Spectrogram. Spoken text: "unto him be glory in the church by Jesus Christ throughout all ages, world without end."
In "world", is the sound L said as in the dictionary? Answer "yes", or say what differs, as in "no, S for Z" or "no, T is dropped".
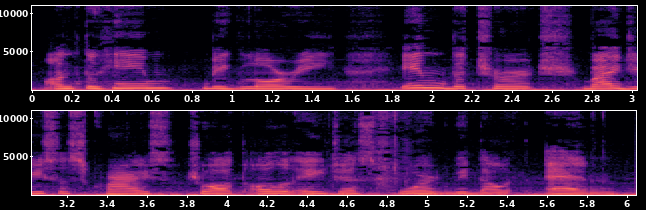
no, L is dropped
